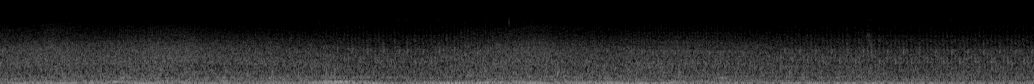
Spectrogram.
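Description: Steady, dense drone of a tractor engine pulling a heavy load across a field in Farming Simulator 25, a constant mid-low rumble with slight swells that persists unbroken throughout.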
